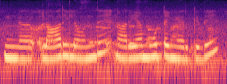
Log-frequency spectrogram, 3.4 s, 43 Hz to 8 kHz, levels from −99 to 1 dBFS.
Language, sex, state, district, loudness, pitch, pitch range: Tamil, female, Tamil Nadu, Namakkal, -13 LUFS, 230 Hz, 220-245 Hz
